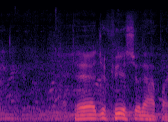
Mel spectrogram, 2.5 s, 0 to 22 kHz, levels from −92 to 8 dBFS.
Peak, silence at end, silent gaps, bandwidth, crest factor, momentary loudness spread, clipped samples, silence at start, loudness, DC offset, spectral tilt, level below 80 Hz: -20 dBFS; 0 s; none; 16 kHz; 16 dB; 18 LU; under 0.1%; 0 s; -34 LUFS; under 0.1%; -6.5 dB/octave; -64 dBFS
